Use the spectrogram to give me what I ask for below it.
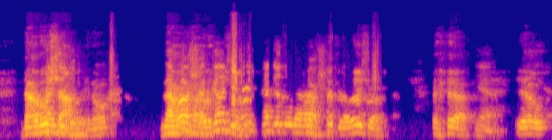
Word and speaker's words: da Rocha: Darosha, Cândido da Rocha, Darosha.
